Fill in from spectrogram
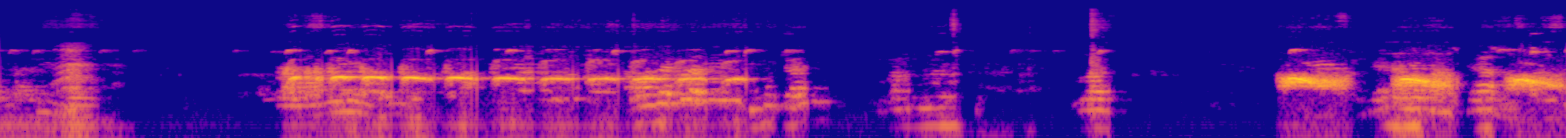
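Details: Local zebra dove in a small aviary delivering a long string of rhythmic, pulsed coos, then scattered single notes and three louder, rounder coos near the end in a quiet room.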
